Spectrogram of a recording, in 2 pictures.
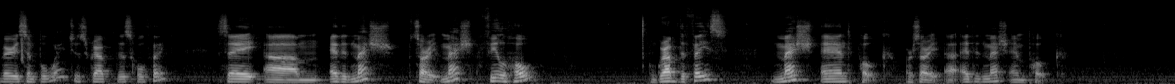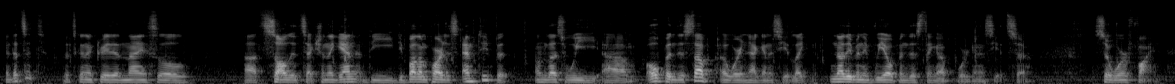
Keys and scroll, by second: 11.3 3, 14.9 w, 16.1 ctrl+z, 21.2 ctrl+z.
